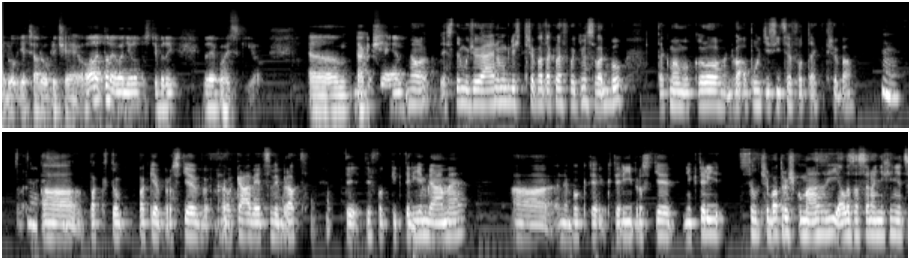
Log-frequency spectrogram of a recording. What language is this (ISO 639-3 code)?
ces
